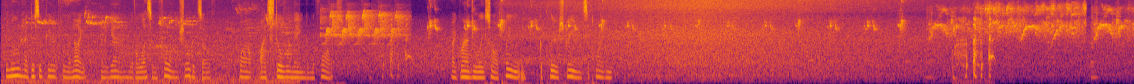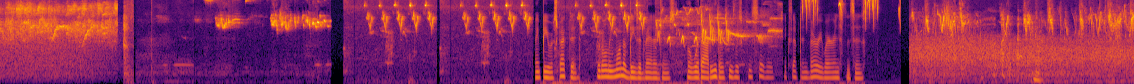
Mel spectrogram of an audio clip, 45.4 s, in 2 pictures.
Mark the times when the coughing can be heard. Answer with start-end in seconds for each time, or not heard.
7.3-8.8, 19.0-19.9, 42.2-43.2.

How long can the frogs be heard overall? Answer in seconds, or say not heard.
not heard.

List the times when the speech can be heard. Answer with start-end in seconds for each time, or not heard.
0.0-6.8, 9.0-12.2, 33.4-40.0.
